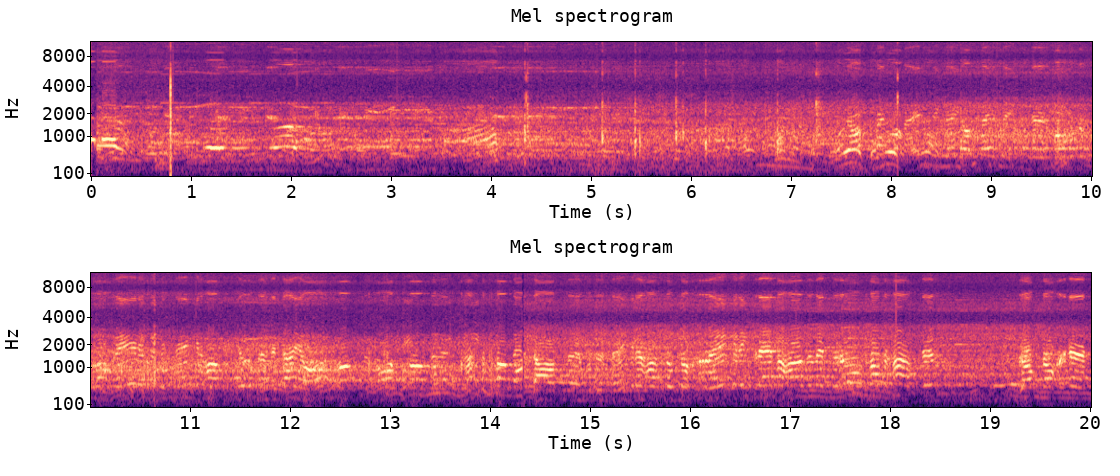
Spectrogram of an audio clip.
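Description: Many overlapping voices of spectators talking, a steady babble with no single clear speaker. There is a sharp knock about a second in.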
